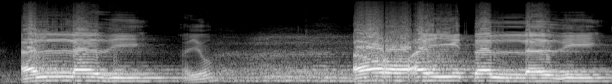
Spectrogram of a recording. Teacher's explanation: Tidak boleh nanti kita baca o tapi bukan o tapi coba ara'aital ladzi, itu lafaz alladzi, dzalnya tentunya makhrajnya ataupun tempat keluarnya adalah ujung lidah ditempel ujung gigi seri bagian atas.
